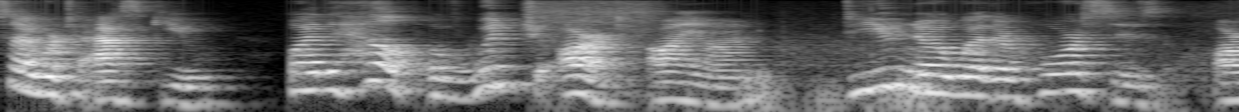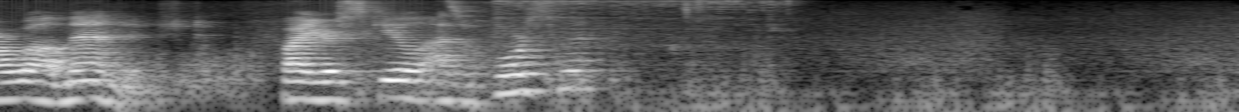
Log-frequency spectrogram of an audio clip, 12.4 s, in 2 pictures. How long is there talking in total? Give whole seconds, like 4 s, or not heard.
9 s.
